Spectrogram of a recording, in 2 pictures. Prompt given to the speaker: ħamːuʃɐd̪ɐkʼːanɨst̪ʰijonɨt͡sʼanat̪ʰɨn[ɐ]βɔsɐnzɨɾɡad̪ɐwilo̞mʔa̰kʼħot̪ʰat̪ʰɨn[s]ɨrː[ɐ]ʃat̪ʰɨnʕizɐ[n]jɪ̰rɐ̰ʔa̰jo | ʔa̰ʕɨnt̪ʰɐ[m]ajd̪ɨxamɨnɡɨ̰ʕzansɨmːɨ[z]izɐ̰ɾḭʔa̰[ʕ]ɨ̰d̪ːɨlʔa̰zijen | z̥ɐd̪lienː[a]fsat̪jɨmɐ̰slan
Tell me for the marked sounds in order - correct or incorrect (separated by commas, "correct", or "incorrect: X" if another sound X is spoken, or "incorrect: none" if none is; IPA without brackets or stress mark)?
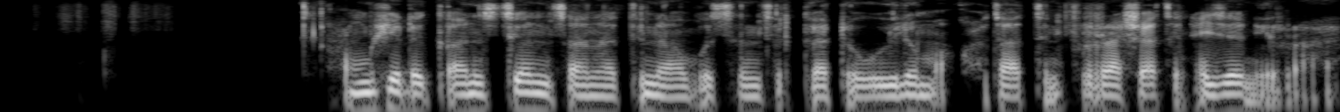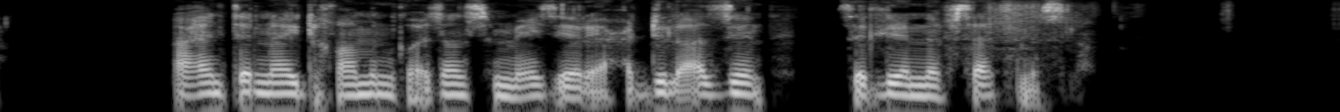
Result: incorrect: a, incorrect: f, incorrect: a, correct, incorrect: n, incorrect: ʕ, correct, incorrect: ɐ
